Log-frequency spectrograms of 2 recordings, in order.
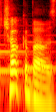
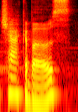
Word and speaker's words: Chocobo: chocobos in the finals your pronunciation is all wrong it's chocobos not Chaca Bo's hi Oh II can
